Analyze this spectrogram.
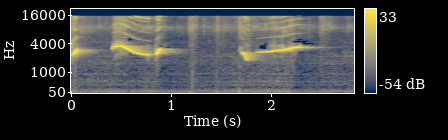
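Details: Two drawn, slurred whistles from a juvenile common iora in training, the first rising then sagging, the second climbing slowly after a short pause.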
